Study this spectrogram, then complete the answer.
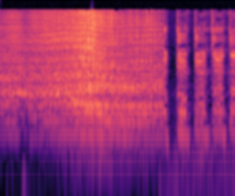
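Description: Car drifting at a racetrack after a full-speed handbrake turn, loud tire squeal and engine roar sweeping close, then breaking into choppy pulses as the slide continues.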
